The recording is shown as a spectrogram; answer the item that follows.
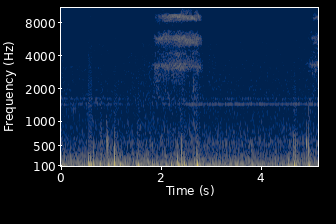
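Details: A Welsh Corgi taking a daytime nap snores in low, uneven rumbles and soft thumps.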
